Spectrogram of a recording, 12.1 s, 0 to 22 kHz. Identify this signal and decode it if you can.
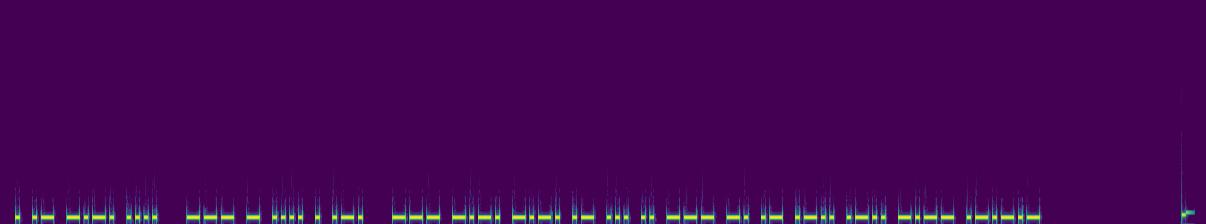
Morse code, heard as a keyed tone, about 28 wpm, 700 Hz. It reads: EACH OTHER OCCASIONALLY.
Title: Sentences from Top 1300 Words 28wpm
